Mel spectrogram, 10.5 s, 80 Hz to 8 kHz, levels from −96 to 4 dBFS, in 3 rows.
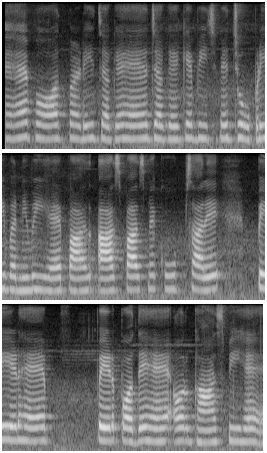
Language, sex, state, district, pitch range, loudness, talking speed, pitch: Hindi, female, Chandigarh, Chandigarh, 220-235 Hz, -18 LUFS, 160 wpm, 225 Hz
